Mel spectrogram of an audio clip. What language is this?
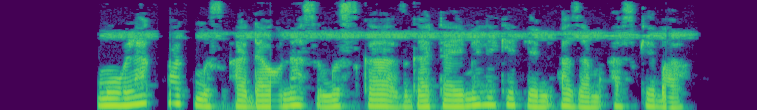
Gidar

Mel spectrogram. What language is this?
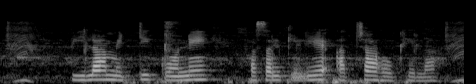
Bhojpuri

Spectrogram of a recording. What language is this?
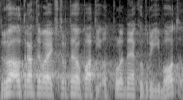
Czech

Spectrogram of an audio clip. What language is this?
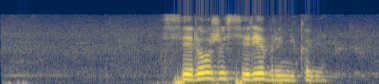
Russian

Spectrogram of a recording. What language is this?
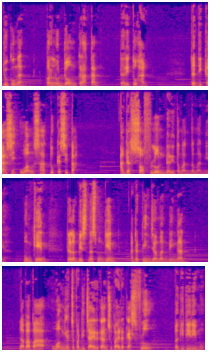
Indonesian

